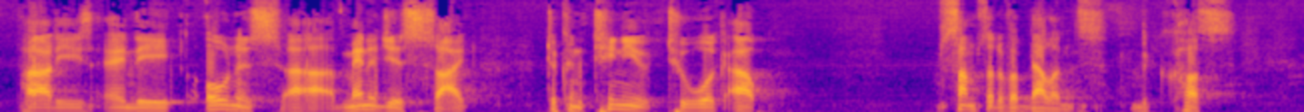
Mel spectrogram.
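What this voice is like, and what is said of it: Unusual accent. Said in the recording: “my accent is a little bit unusual”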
